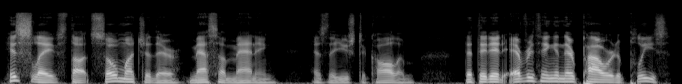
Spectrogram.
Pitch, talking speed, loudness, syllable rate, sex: 105 Hz, 220 wpm, -20 LUFS, 5.7 syllables/s, male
